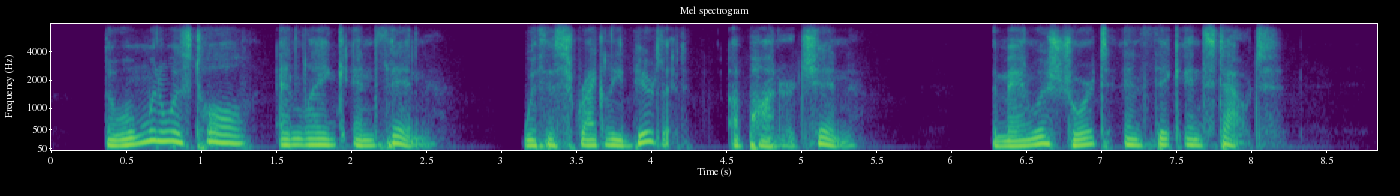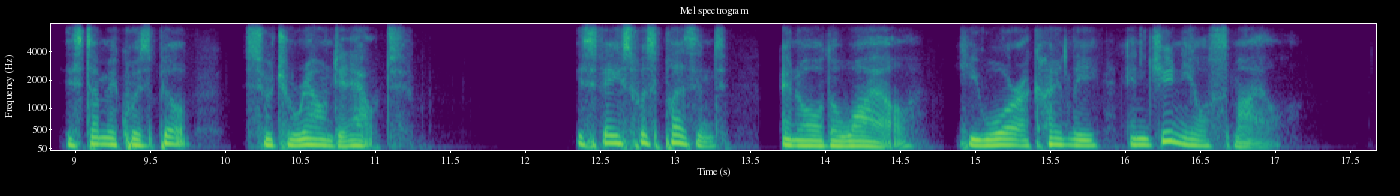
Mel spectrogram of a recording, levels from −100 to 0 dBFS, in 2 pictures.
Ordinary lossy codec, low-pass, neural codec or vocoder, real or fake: Opus, 32 kbps; 7.2 kHz; none; real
